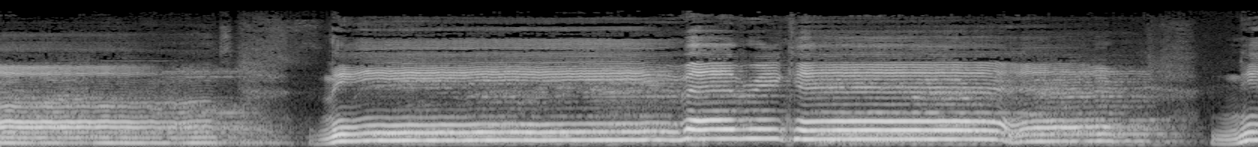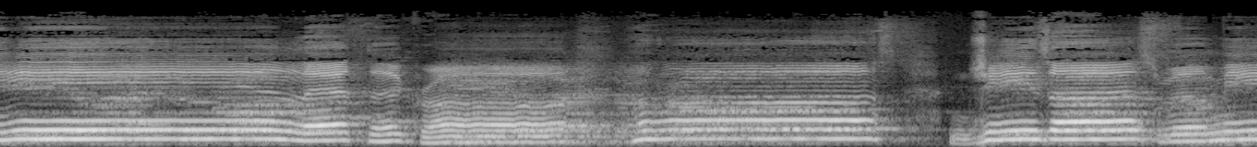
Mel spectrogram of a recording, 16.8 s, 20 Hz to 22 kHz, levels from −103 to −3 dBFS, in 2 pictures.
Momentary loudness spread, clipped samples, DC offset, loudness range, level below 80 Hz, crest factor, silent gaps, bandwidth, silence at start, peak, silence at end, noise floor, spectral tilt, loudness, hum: 12 LU; under 0.1%; under 0.1%; 4 LU; -72 dBFS; 16 dB; none; 14.5 kHz; 0 s; -8 dBFS; 0 s; -42 dBFS; -5 dB/octave; -22 LUFS; none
